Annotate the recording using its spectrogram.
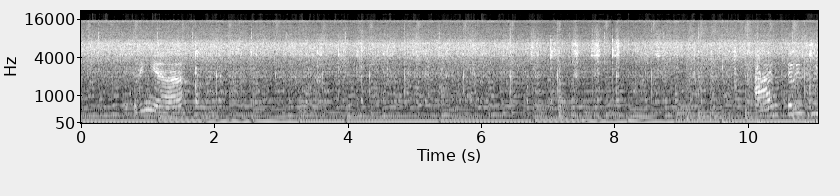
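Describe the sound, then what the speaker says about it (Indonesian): Spice paste for Betawi-style green-chili pindang salem frying in a pan while being stirred, with a loud continuous sizzle and scraping utensil sounds. Music plays prominently throughout. "Aduk terus bunda, biar nggak gosong."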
